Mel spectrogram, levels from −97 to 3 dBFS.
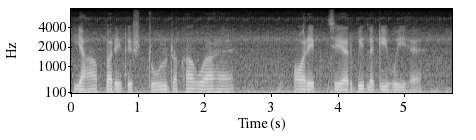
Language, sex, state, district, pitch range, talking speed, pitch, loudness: Hindi, male, Madhya Pradesh, Katni, 110-120 Hz, 145 wpm, 115 Hz, -18 LUFS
